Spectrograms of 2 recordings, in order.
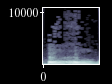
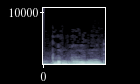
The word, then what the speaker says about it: tương ứng: Tâm tương ưng với từ, đọc là tương ứng cho nó dễ.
